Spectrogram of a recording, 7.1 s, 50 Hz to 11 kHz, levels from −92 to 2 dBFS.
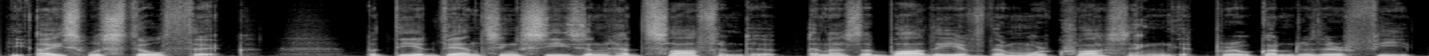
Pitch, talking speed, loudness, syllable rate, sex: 95 Hz, 210 wpm, -20 LUFS, 5.8 syllables/s, male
